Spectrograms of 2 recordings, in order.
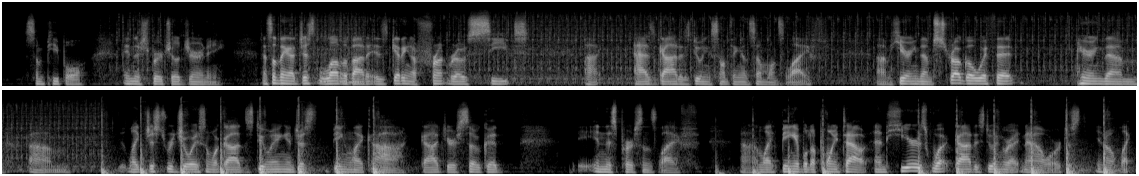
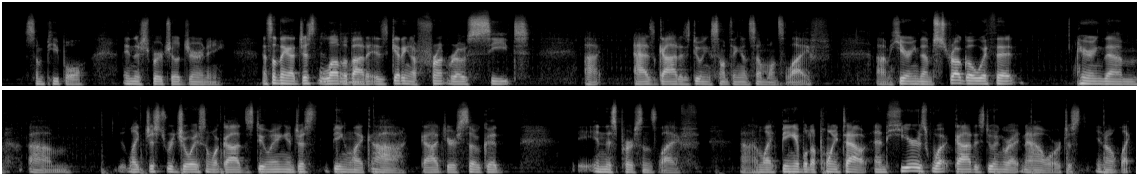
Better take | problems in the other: second | machinery noise; loud; throughout; 8 dB below the speech; faint in the second

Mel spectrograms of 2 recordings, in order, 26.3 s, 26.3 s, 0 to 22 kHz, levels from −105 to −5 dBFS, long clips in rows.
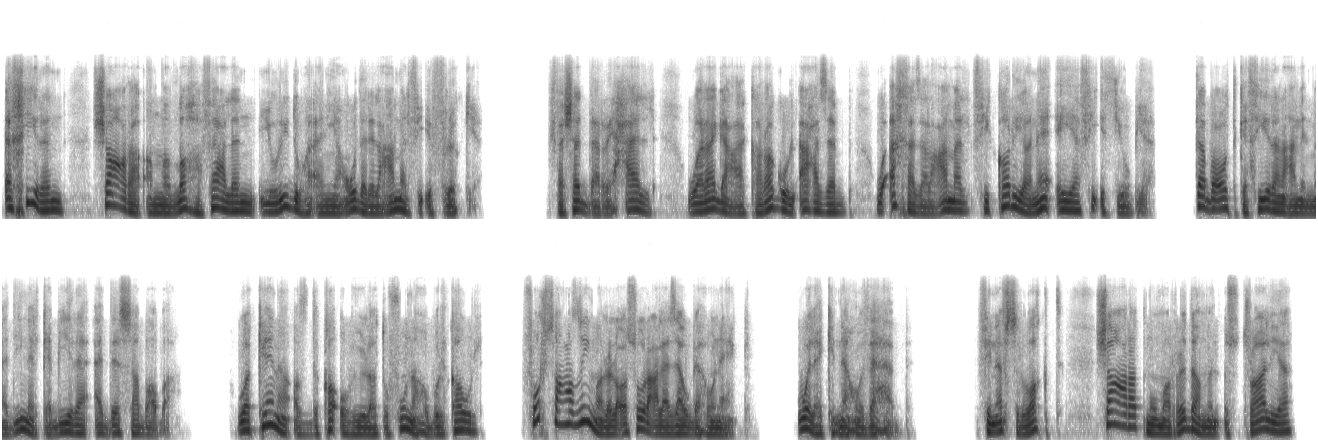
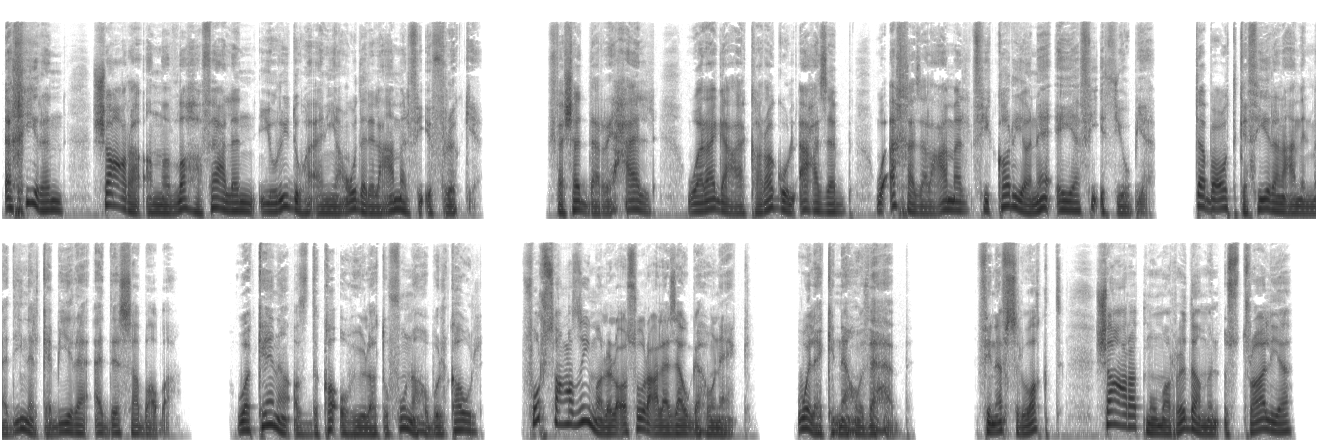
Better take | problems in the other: second | garbled, watery; slightly; nothing above 8 kHz

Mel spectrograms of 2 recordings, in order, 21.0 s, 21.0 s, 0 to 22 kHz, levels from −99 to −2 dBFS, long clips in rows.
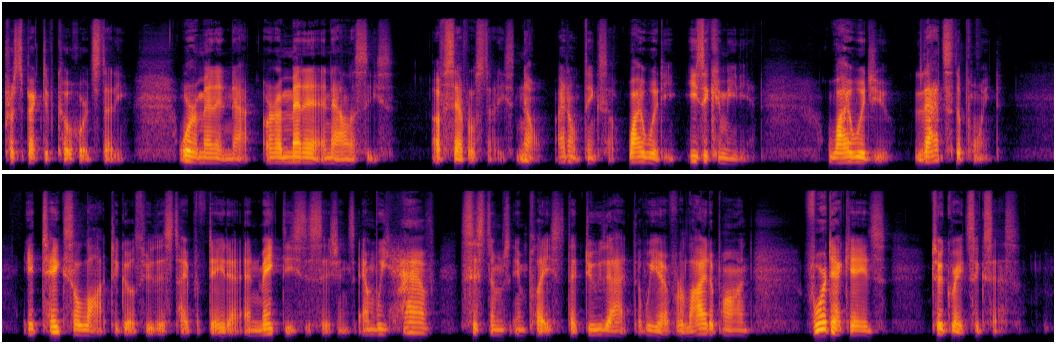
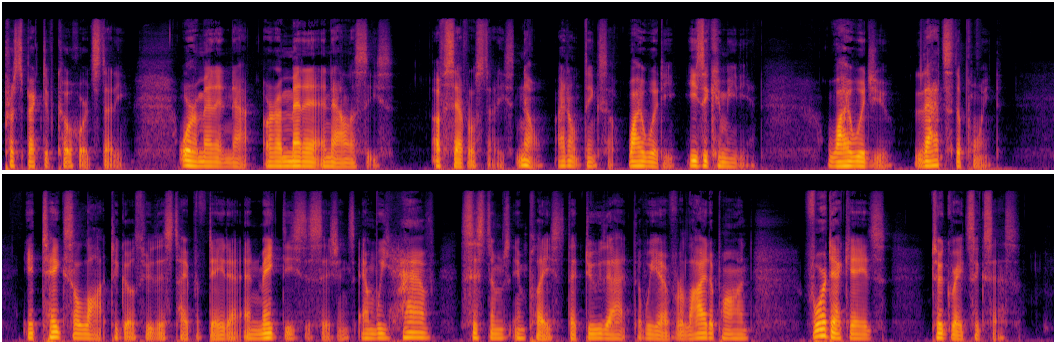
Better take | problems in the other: second | thin; somewhat; fading below 250 Hz

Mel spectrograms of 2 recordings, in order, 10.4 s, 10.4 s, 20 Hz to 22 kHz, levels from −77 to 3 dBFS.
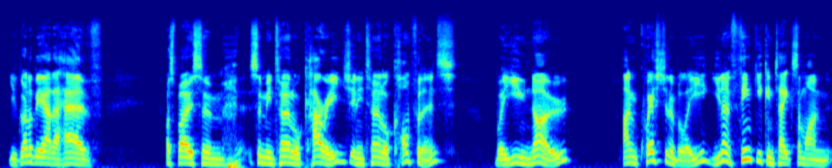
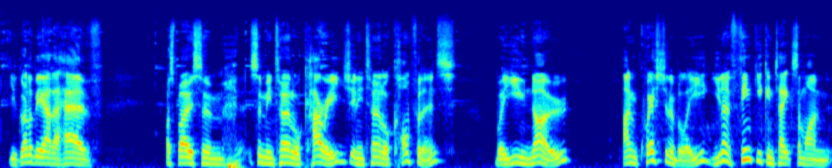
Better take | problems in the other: first | household noises; faint; throughout; 25 dB below the speech

